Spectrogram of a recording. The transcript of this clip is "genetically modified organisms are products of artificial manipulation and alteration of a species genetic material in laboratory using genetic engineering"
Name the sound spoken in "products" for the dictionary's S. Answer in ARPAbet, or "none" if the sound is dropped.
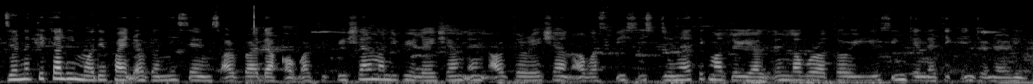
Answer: none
